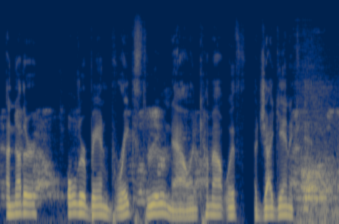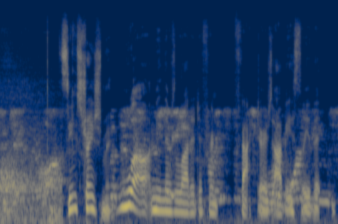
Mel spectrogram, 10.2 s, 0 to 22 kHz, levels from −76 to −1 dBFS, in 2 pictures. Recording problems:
voice in the background; loud; throughout; 9 dB below the speech
footsteps; loud; from 4.5 to 6 s; peak 1 dB above the speech

